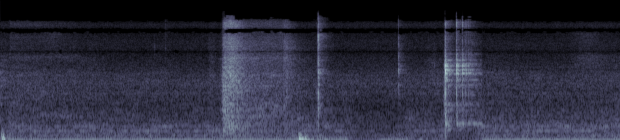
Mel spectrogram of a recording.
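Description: Metal engine parts being handled as bearing shells are fitted into connecting rods in an engine block: a few light metallic taps and clinks, the sharpest about four and a half seconds in, with a brief ring.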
